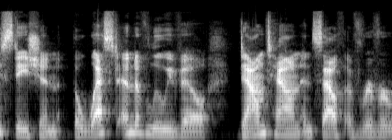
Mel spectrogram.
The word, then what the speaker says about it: Louisville: She says it's not Louisville, it's Louisville.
